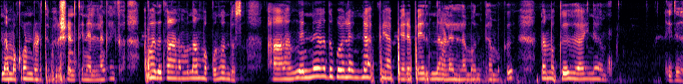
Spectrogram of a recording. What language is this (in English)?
Malayalam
